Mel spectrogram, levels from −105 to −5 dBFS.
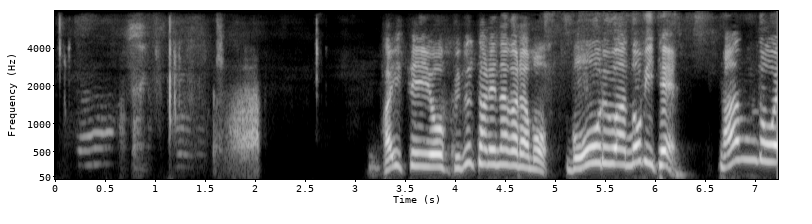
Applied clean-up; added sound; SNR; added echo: neural mask model Resemble Enhance denoiser.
